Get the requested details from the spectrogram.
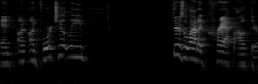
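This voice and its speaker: A man's animated voice with ordinary pitch variation and audible room echo. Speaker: physical therapist. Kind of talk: educational talk to camera. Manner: fast; animated, casual.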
